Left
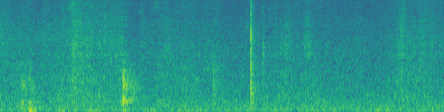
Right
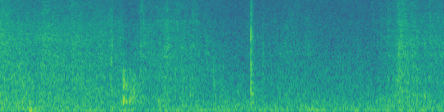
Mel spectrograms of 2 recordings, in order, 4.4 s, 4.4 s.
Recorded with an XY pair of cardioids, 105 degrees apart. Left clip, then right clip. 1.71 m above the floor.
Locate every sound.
0.2 s running footsteps: 40° left, 6 m; by 2.2 s 55° left, 7 m
2.5 s a pop: 35° left, 0.9 m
